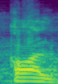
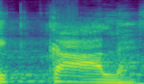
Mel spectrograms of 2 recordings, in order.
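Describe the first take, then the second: First: कॉल with a rounded aw vowel; correct pronunciation. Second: काल with a plain long aa vowel; wrong pronunciation. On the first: Teacher shows pupils how to read it, correctly pronounced. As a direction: say कॉल with aw, not plain aa. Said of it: "इसे आप कॉल पढ़ेंगे". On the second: Teacher warns pupils how not to read it, mispronounced. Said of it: "इसे आप ऐसे नहीं पढ़ेंगे". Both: Shown as a demonstration.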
